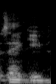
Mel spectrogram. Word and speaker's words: Zangief: When Zangief said his own name. – Mm-hmm. – That it was like established that is the pronunciation of Zangief.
